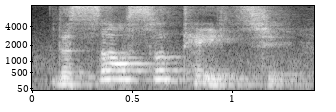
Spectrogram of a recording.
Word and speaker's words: necessitate: AT로 끝나는 말의 액센트 법칙은 그것으로부터 두 번째 모음에 항상 액센트가 있어요. 두 번째 모음에. 그래서 우리가 교육을 한다? 그러면 AT로 끝나니까 여기가 모음, 여기가 모음이니까 educate 이렇게 발음이 되는 거죠. 그러면 요 발음도 바로 뭐냐? AT로 끝났으니까 요게 모음, 요게 모음, 두 번째 모음이니까 necessitate.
